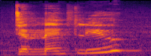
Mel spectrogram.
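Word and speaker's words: Dementlieu: dementliu which is the don't question us on the pronunciation there that's how you say it that's how everyone says it it is definitely thank you you gotta really like you have to really french the the last syllable dimini uh there is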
